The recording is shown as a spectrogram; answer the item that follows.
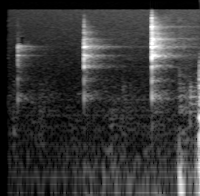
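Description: Three sharp wooden clicks, evenly spaced about two-thirds of a second apart: a drumstick count-in. The band comes in with drums at the very end.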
